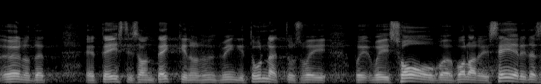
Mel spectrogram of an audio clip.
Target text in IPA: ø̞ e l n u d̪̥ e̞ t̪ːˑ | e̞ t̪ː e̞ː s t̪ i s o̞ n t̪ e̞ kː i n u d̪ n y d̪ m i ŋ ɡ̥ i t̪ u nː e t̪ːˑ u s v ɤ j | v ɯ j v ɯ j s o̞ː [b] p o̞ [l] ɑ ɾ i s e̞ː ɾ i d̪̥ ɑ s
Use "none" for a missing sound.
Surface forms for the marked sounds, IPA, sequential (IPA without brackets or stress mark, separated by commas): v, l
